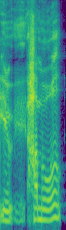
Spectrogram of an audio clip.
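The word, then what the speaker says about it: Jamul: Hamul is that's the correct pronunciation and just like Hamasha, right?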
